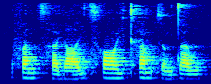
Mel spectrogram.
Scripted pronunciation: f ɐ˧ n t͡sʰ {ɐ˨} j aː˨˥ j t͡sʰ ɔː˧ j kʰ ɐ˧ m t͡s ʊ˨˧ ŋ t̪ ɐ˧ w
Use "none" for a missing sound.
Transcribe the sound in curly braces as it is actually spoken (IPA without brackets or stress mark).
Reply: ɐ˨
